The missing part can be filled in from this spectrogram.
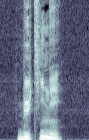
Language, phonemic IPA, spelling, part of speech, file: French, /by.ti.ne/, butiner, verb, Fr-butiner.ogg
- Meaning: 1. to gather pollen, gather nectar 2. to gather (pollen) 3. to glean, pick up (ideas, concepts etc.) 4. to surf the internet, to browse 5. to snog (UK), to make out with (US)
